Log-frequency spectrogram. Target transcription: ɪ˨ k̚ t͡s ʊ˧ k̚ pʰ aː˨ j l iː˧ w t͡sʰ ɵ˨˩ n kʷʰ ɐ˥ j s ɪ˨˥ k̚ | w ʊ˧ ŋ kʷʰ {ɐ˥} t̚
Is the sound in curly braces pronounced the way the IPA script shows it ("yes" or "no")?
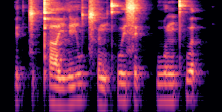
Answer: yes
